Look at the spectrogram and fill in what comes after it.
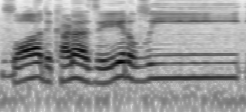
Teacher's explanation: صاد کھڑا زیر سی، ضاد کھڑا زیر زی، صاد اور سین دونوں میں فرق کرے گا، صاد جب کہیں گے تو منہ کو گول کر کے بالکل کہیں گے، اور ضاد یہ زبان کے بائیں سائڈ سے ادا ہوگا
